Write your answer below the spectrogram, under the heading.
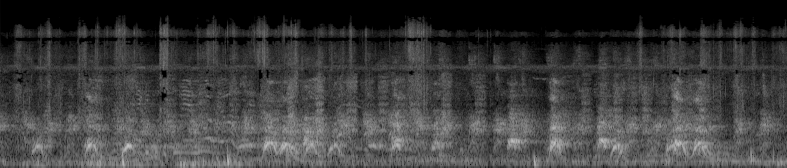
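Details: Rottweilers at MillCoop Rottweiler Kennels barking in short, repeated bursts through the whole stretch. A man's voice keeps calling out commands over the dogs.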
